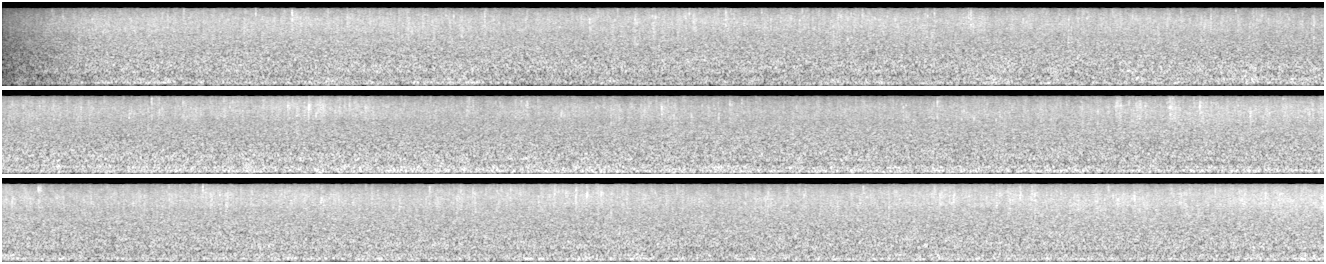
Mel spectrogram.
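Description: Steady hiss of heavy rain, fading in over the first second.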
